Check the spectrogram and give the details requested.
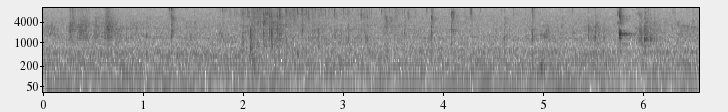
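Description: Eating sounds of fried chicken: chewing with a few soft crunches and smacks, over a steady low hum.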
